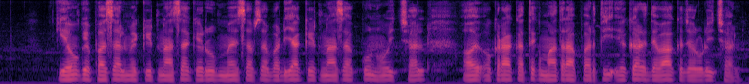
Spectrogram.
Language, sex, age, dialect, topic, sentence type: Maithili, male, 18-24, Eastern / Thethi, agriculture, question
